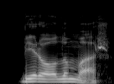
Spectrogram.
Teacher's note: the V sounds somewhat like a W. This is because it is preceded by an M sound.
